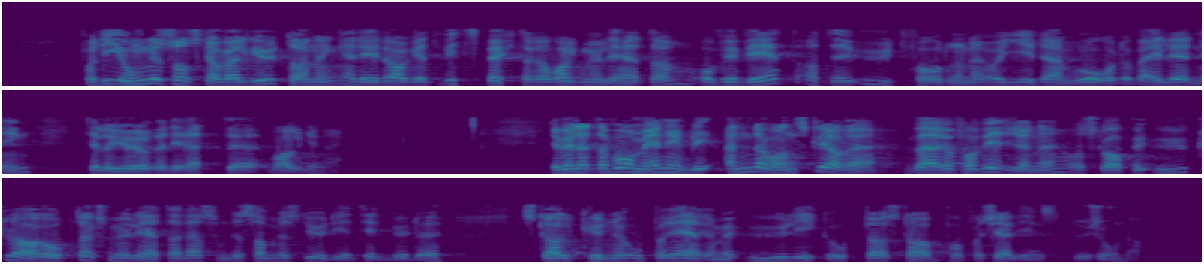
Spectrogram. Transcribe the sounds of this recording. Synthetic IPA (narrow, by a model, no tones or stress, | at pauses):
fɔd̪iːʊŋːəsɔmskɑlʋɛlɡəʉːt̪̚d̪ɑnɪŋæʁd̪ɛɪd̪ɑːɡɛt̪ʋɪt̪ːspɛkt̪əɾɑʋʋɑlɡmʉːlɪheːt̪əʁɔʋɪʋeːt̪ʰɑ̰t̪̚d̪ɛæʉːt̪fɔʁd̪ʁənəɔjiːd̪ɛmʁoːd̪ɔʋæɪleːd̪nɪŋt̪ʰɪlɔjøːʁəd̪iʁɛt̪ːəʋɑlɡənə̰ | d̪̥ɛʋɪlɛt̪ːɑʋoːɾmeːnɪŋbliːʔɛnd̪ɑʋɑnsklɪɑʁəʋæːʁəfɔɾʋɪʁːənəɔskɑːpəʔʉːkʰlɑːʁəʊpd̪ɑːksmʉːlɪheːt̪əɾd̪æʁsɔmd̪ɛsɑmːəst̪ʉːd̪ɪət̪ʰɪlbʉːd̪ə | skɑlkʰʉnːəʊpəɾeːʁəmɛʔʉːliːkəʊp̚d̪ɑːɡskɑːb̚pʰɔfɔʂɛlːɪəɪnst̪ɪ̥t̪ʉʃuːnə̰ʁ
